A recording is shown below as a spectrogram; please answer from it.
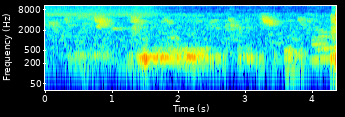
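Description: Birds calling: a low cooing call about a second and a half in, a shorter one near the end, and faint high chirps.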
